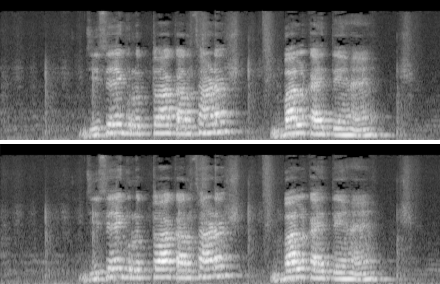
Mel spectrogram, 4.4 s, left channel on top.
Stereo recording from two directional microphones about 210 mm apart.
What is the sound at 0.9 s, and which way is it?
A woman's voice, 10° right (ahead or behind).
